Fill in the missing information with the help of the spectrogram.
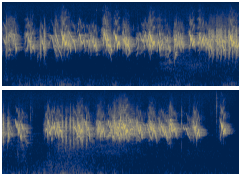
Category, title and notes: Sound effects > Animals
Robins and finches singing in a bush on an overcast late winters day.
